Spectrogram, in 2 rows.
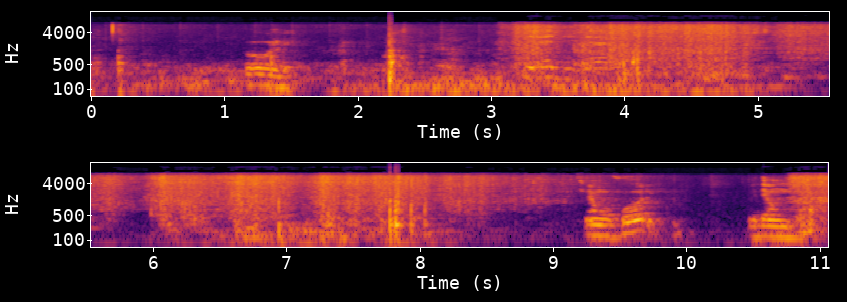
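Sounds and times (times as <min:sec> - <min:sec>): plastic air pillows crinkling: 0:03.1 - 0:09.5, 0:10.7 - 0:11.0.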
